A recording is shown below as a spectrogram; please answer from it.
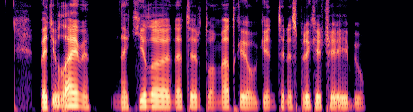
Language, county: Lithuanian, Tauragė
